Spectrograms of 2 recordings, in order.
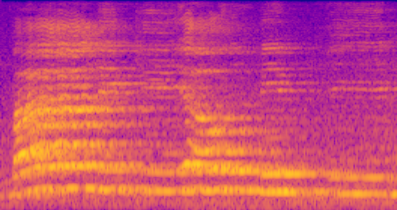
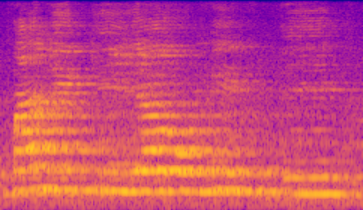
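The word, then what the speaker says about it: مالك يوم الدين: Kecuali di Malik Yaumiddin, bacaan yang didengar oleh para sahabat mimnya ada yang panjang. Nabi Muhammad pernah membacanya pendek. bacaan yang masyhur. Bagaimana Ustaz? Contohnya Maliki Yaumiddin boleh dipanjangkan. Boleh juga di bacaan qiraat yang lain mimnya pendek. Maliki Yaumiddin.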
